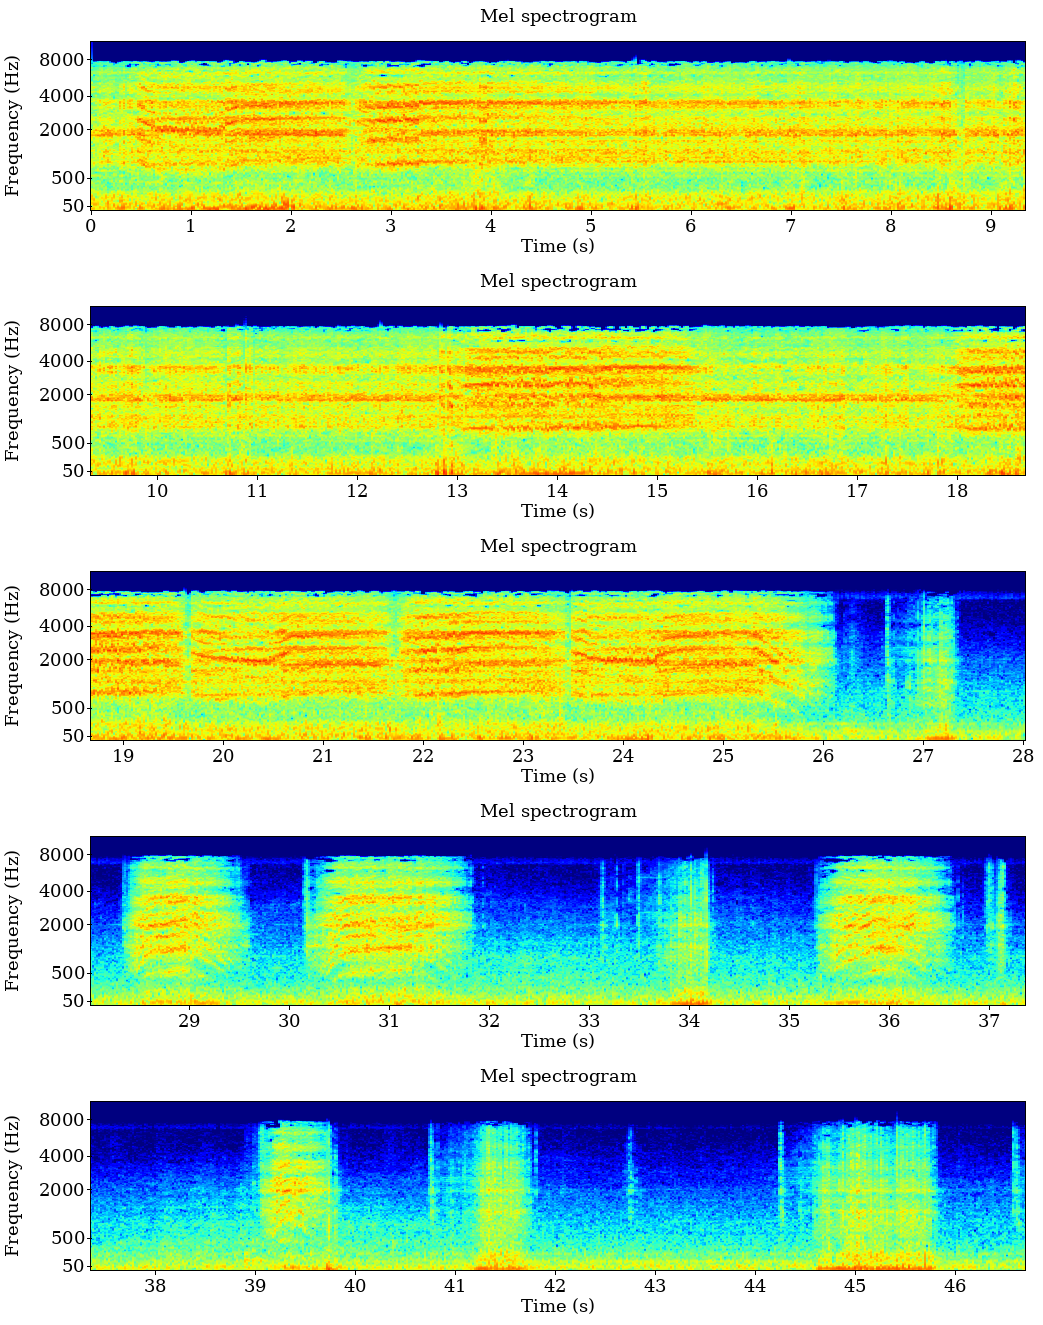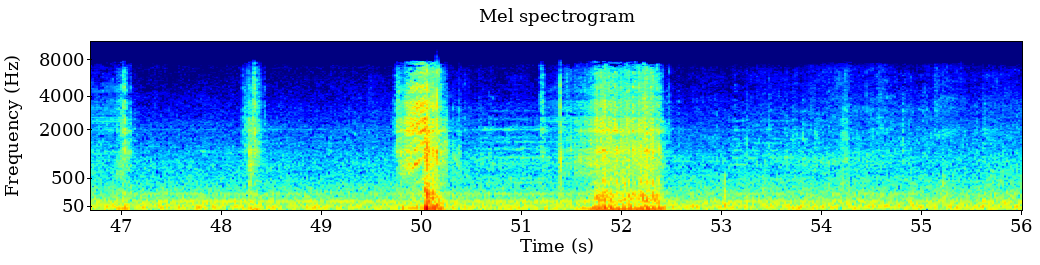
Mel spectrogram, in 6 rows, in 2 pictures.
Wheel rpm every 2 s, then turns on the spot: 220, 220, 230, 230, 230, 230, 220, 220, 230, 220, 220, 220, 150, 10, 40, 60, 0, 30, 20, 10, 10, 0, 20, 0, 10, 10, 10, 0.
26-28 40-42 44-46 52-54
